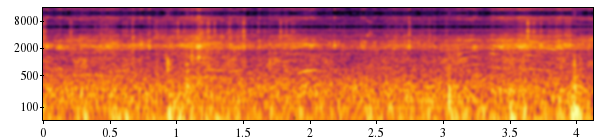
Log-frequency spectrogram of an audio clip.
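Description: Faint steady rush of river water through a camera in its waterproof housing, with faint distant voices now and then.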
